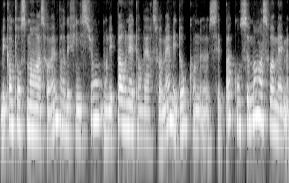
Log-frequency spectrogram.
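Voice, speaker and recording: Vocal fry runs through this fairly quick speech over a quiet background. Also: woman, fairly low pitch for a woman. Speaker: hypnotherapist. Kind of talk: solo video talk. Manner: hesitant, many fillers.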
